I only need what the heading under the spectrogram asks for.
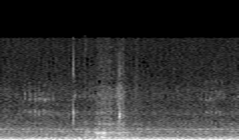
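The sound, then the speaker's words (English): A domestic cat purrs right beneath a microphone with a steady, low, rumbling purr that runs without break through the whole clip. Nobody talks over it. “if you can hear my cat purring, she's just right under that's, the mic”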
